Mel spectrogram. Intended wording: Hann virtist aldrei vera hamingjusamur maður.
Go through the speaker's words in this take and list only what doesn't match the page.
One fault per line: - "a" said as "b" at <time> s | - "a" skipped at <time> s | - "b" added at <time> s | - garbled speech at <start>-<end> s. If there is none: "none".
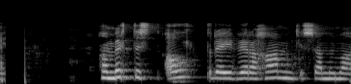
none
